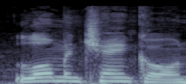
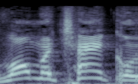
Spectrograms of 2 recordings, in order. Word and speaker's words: Lomachenko: But he's calling me about Lomachenko and who Lomachenko is. Lomachenko. Another one they call him Lomachenko. Lomachenko. There's no N.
